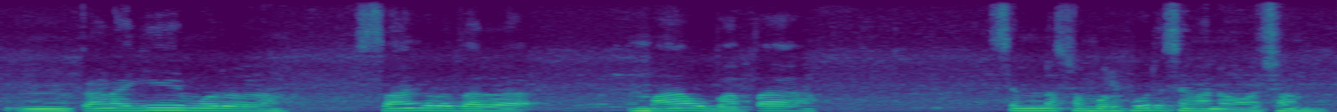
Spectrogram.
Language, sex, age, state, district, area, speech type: Odia, male, 18-30, Odisha, Bargarh, urban, spontaneous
